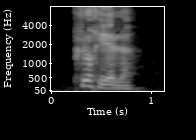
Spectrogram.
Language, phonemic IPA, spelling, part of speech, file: French, /ply.ʁjɛl/, pluriel, noun / adjective, LL-Q150 (fra)-pluriel.wav
- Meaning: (noun) plural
